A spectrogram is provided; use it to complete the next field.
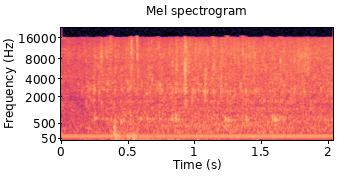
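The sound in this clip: Bubbling jets of a private pool on the French Atlantic coast, switched on: a steady watery fizz and trickle over a constant low pump hum, with a few small splashy bursts early on.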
